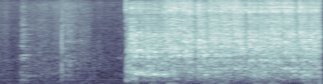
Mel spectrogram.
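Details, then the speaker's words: Old two-cylinder go-kart engine, long stored, test plugs fitted for a spark test: starter spins it steadily for two seconds but it never fires. No spark, suspected dirty ignition points needing sanding. "No luck. Well, if you look inside this air scoop, I believe that's where the points and condensers, well, I mean the points are, the condensers are at the back, so I'll have to take that cover off, and the air scoop too, and do my typical point sanding and seating technique. That's probably all it needs."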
